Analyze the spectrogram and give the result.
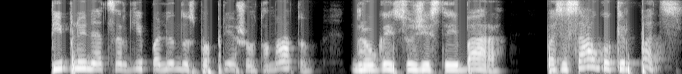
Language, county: Lithuanian, Kaunas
